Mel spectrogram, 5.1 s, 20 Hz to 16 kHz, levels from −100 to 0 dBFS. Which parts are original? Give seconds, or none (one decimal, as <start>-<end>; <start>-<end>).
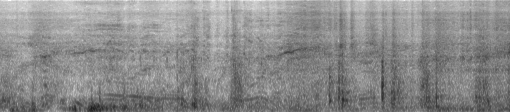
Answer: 0.7-3.0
